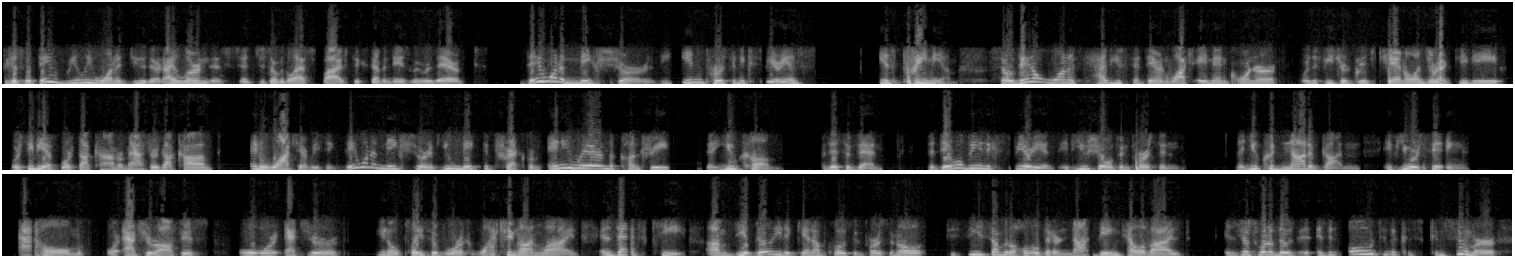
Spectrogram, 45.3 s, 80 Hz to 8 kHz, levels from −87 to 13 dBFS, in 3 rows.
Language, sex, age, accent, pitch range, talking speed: English, male, 30-49, American, 185-225 Hz, 205 wpm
